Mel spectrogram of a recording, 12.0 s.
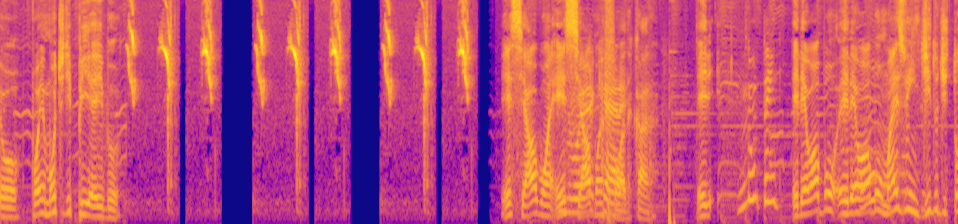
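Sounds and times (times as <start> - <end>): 
speech: 0.0 - 1.7, 6.3 - 11.9
chicken clucking: 1.6 - 6.0.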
